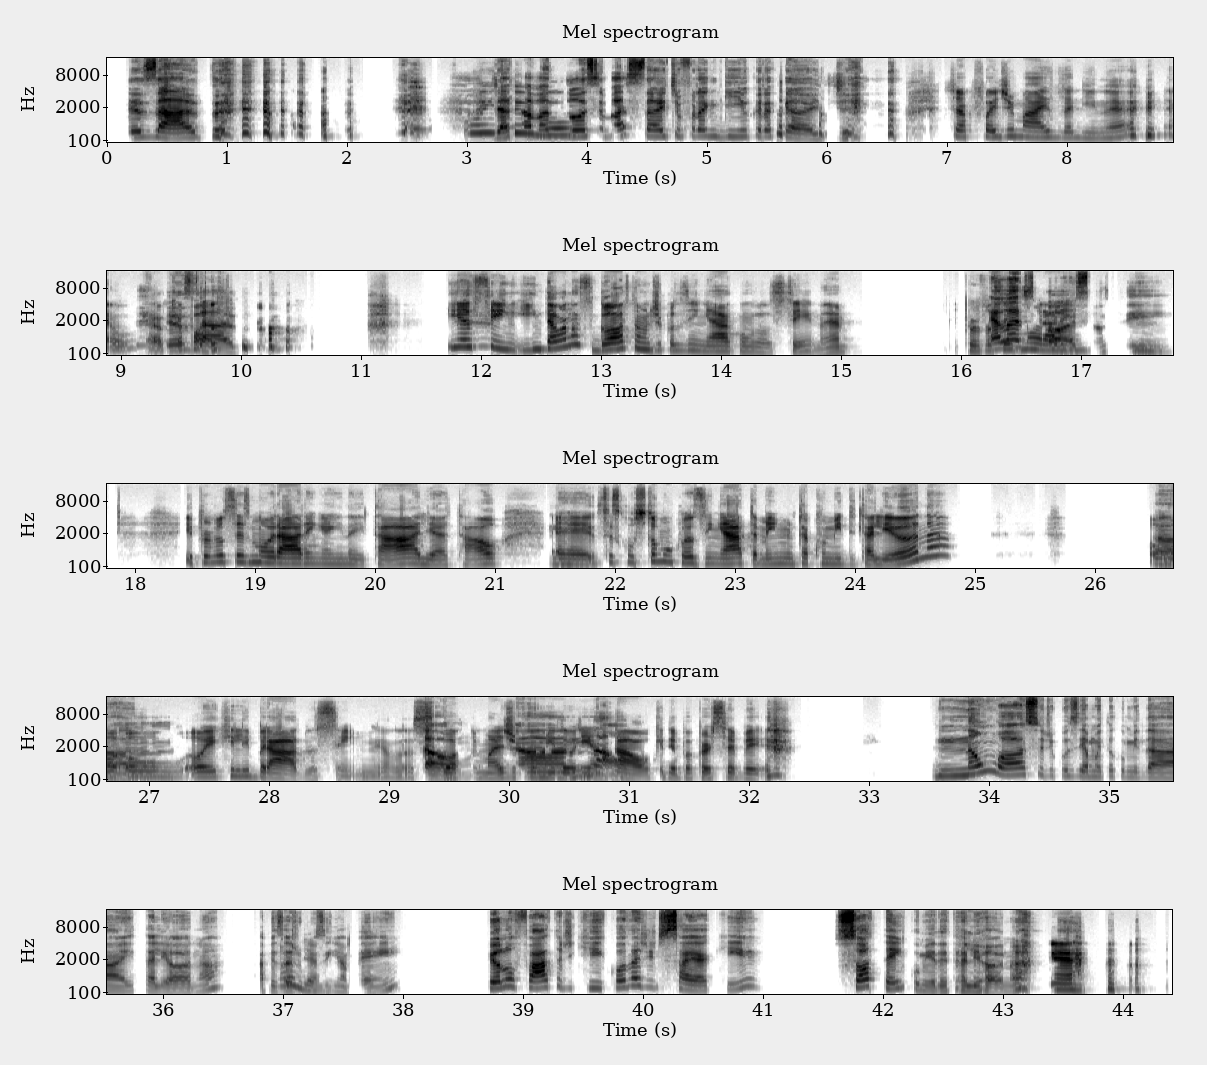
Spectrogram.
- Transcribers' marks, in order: laugh; laugh; chuckle; laugh; chuckle; tapping; chuckle
- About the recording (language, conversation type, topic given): Portuguese, podcast, Que prato sempre faz você se sentir em casa?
